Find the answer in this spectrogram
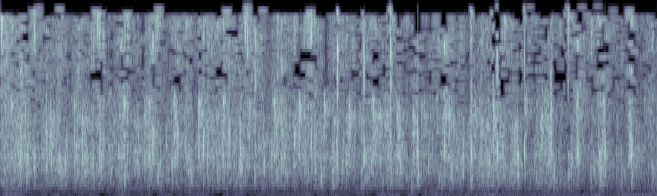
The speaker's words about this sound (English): I don't think it would be inappropriate for us to offer a round of applause or thanks to these men for their leadership.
